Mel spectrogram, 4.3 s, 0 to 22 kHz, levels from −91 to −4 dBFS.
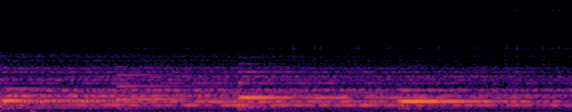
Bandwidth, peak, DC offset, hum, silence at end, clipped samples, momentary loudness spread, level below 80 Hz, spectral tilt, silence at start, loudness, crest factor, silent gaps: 4.2 kHz; -28 dBFS; under 0.1%; none; 0 s; under 0.1%; 10 LU; -80 dBFS; -8.5 dB/octave; 0 s; -42 LUFS; 14 dB; none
